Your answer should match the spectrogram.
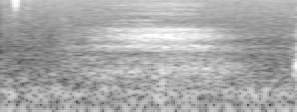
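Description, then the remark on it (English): A soft, breathy intake builds for a moment, then a small, high-pitched, mouse-like sneeze from a person made sneezy by a dog seen that morning bursts out sharply at the very end, with no talking. “I just do my, like, tiny little, like, mouse sneeze, my Disney princess sneeze, and then I'm usually good.”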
